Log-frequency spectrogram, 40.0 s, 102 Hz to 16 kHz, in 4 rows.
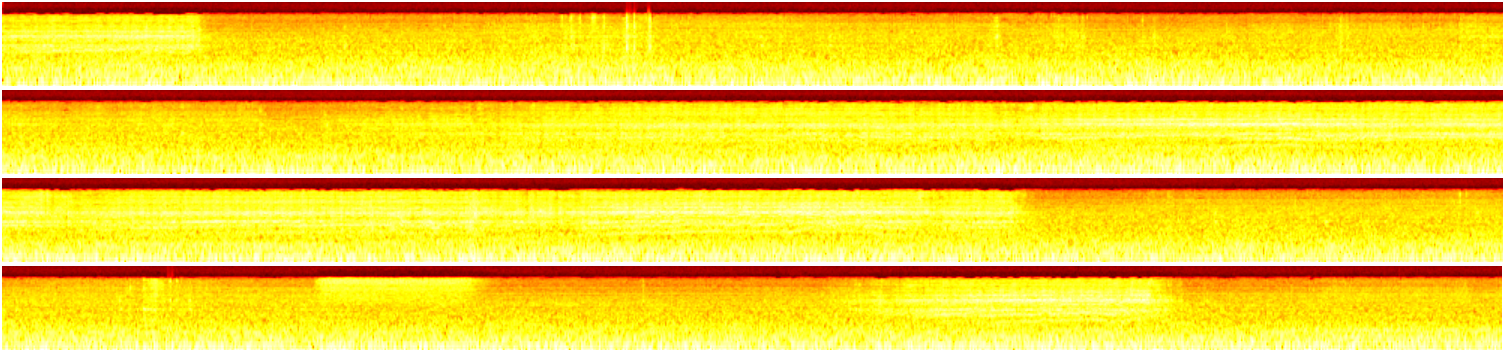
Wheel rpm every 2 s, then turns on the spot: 30, 10, 20, 10, 10, 10, 30, 50, 50, 50, 60, 60, 60, 30, 10, 10, 0, 10, 50, 10.
2-6 8-10 26-32 38-40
